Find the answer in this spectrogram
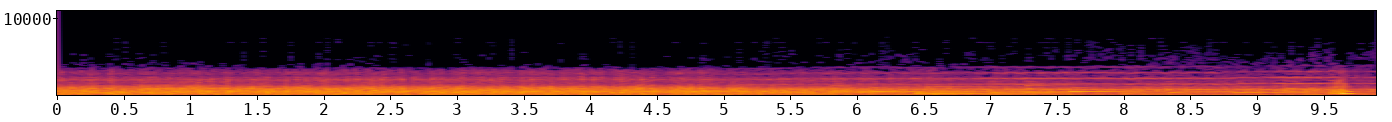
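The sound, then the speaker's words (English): A train at a station platform gives off a steady, loud mechanical rumble with sustained humming tones, which shift slightly in the later seconds before a short, sharp burst near the end. “There's your train.”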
